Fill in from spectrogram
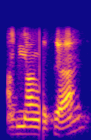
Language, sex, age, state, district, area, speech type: Tamil, female, 45-60, Tamil Nadu, Nagapattinam, rural, conversation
